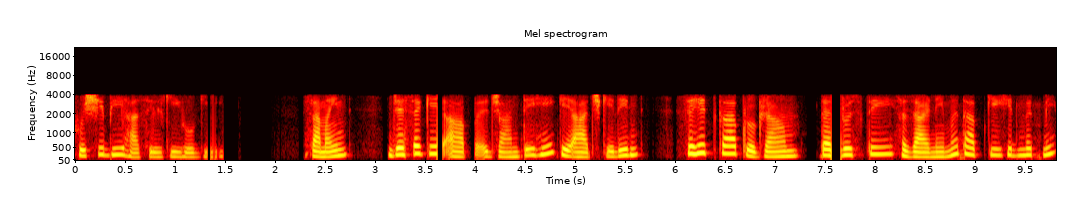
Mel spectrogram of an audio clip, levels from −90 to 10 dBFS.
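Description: Packet loss filled with silence hits at 1.32 to 1.51 s, 3.62 to 3.68 s and 7.56 to 7.66 s. Missing packets became dead gaps with hard edges. Gap lengths fit 20 ms packets; the longest run in the first event is 80 ms. The telephone-band G.711 sound is audible throughout.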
